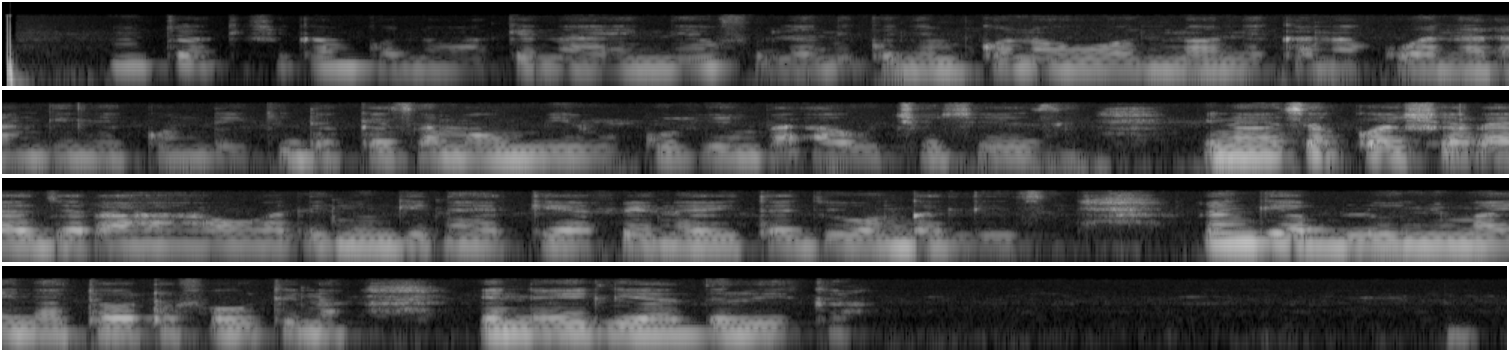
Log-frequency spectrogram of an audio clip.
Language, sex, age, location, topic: Swahili, female, 25-35, Nairobi, health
